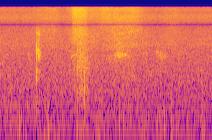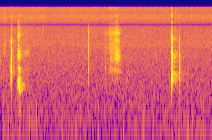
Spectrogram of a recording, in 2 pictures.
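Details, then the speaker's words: Infant hiccups: several short, sharp catches a few seconds apart in a quiet room. "he's hiding from his hiccups."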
